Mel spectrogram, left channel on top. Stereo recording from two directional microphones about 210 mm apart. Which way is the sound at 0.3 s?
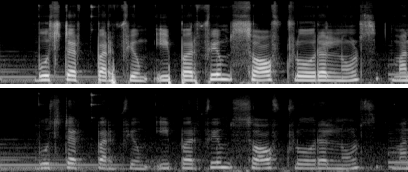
45° left (ahead or behind).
